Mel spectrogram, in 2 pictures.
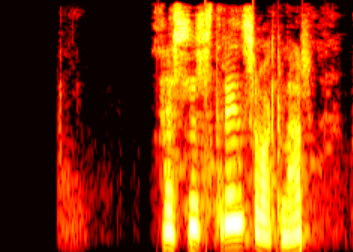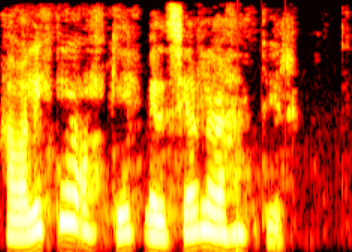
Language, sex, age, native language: Icelandic, female, 30-39, Icelandic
